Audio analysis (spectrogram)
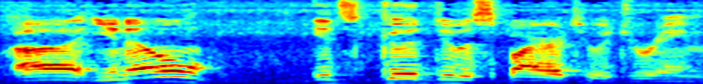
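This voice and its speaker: A man playing a shady, evasive businessman in improvised comedy banter, deadpan and casually menacing, often backtracking on himself. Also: mid-range voice, a little slow, a little hiss or hum, lightly acted, poor audio. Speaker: podcast co-host playing a character.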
